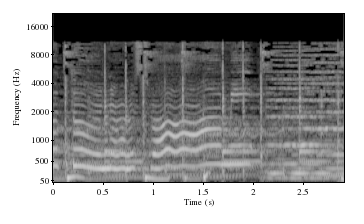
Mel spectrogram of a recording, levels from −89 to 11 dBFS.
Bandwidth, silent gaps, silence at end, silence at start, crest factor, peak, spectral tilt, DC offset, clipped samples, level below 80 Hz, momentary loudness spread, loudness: 11.5 kHz; none; 0 s; 0 s; 14 dB; 0 dBFS; -4.5 dB/octave; under 0.1%; under 0.1%; -42 dBFS; 5 LU; -14 LUFS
